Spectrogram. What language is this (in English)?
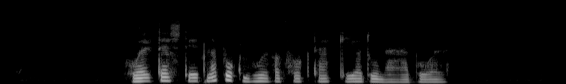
Hungarian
